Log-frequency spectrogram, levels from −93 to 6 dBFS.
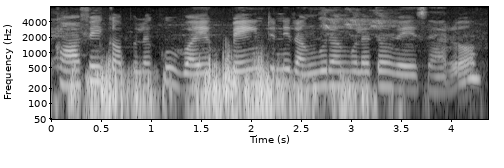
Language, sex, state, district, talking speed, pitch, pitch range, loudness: Telugu, female, Telangana, Hyderabad, 95 wpm, 205 Hz, 180-220 Hz, -17 LUFS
